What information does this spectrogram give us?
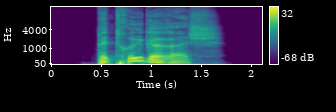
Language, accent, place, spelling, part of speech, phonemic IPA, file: German, Germany, Berlin, betrügerisch, adjective, /bəˈtʁyːɡəʁɪʃ/, De-betrügerisch.ogg
- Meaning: fraudulent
